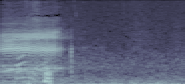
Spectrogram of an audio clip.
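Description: A single Pomeranian landrace sheep bleats once on a litter meadow behind a village, a wavering, nasal call lasting about half a second, then fades into quiet outdoor background noise.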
